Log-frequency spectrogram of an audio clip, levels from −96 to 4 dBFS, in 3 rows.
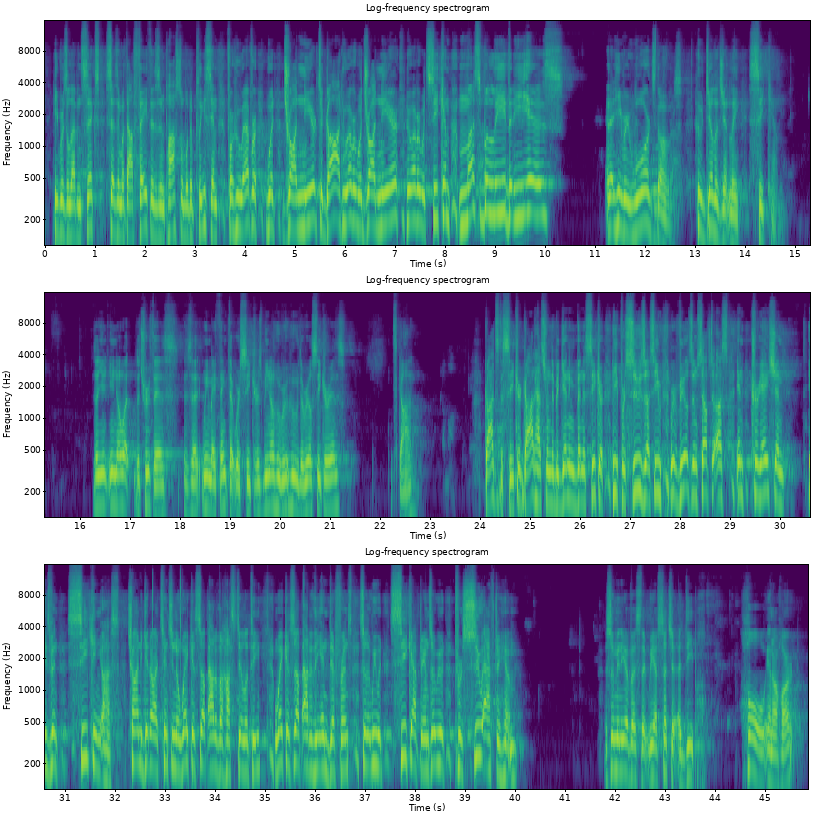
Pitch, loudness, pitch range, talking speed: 170 Hz, -20 LUFS, 145-195 Hz, 185 wpm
